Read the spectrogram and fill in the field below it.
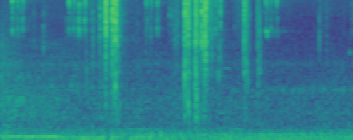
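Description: A rifle clicks and clacks as it is reloaded.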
